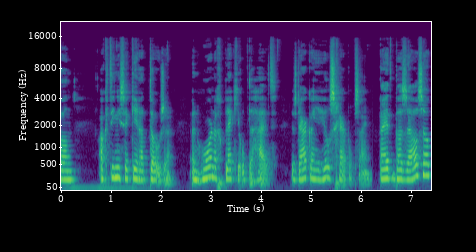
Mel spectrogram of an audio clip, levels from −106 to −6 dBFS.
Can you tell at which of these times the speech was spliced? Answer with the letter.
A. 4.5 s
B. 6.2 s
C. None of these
B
